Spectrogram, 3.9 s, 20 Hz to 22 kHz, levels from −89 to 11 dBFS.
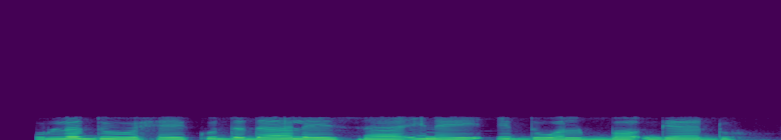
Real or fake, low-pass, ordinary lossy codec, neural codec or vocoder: real; 3.6 kHz; none; none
